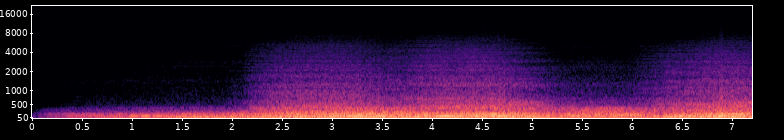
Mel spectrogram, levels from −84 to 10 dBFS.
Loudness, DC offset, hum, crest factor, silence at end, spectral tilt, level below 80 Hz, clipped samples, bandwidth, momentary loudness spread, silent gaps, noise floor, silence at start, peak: -13 LUFS; 10%; none; 12 dB; 0 s; -12 dB/octave; -16 dBFS; under 0.1%; 3.3 kHz; 13 LU; none; -34 dBFS; 0 s; 0 dBFS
